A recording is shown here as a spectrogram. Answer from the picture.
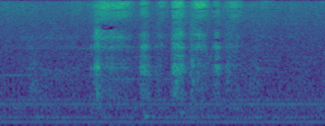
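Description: Faint scratchy rustling of hair and a synthetic clip-in hairpiece being worked into it by hand, over a steady low hum.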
